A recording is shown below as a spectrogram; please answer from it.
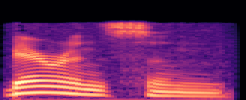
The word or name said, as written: Berenson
